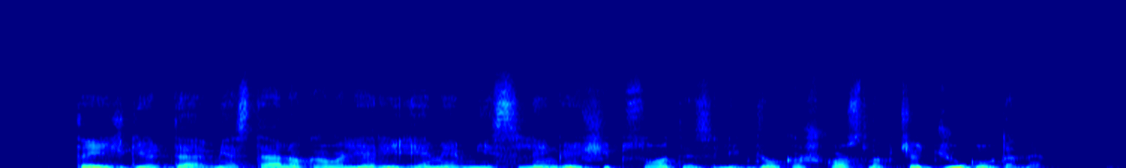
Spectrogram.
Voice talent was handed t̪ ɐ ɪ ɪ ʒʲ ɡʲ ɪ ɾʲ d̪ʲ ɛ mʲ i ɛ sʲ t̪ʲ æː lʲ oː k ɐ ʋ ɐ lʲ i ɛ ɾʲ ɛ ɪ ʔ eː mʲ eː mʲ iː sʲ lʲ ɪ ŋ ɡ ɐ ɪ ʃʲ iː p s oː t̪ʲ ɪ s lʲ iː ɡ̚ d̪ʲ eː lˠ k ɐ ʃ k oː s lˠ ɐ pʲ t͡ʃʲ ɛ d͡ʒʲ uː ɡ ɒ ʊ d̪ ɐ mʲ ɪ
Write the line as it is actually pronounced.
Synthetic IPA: t̪ ɐ ɪ ɪ ʒʲ ɡʲ ɪ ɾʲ d̪ʲ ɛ mʲ i ɛ sʲ t̪ʲ æː lʲ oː k ɐ ʋ ɐ lʲ i ɛ ɾʲ ɛ ɪ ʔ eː mʲ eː mʲ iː sʲ lʲ ɪ ŋ ɡ ɐ ɪ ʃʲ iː p s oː t̪ʲ ɪ s lʲ iː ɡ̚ d̪ʲ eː lˠ k ɐ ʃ k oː s lˠ ɐ pʲ t͡ʃʲ ɛ d͡ʒʲ uː ɡ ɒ ʊ d̪ ɐ mʲ ɪ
